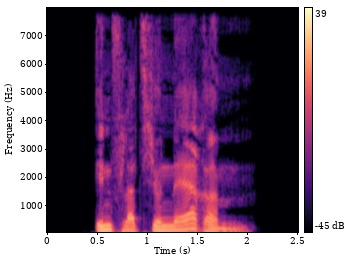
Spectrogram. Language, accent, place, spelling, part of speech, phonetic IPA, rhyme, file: German, Germany, Berlin, inflationärem, adjective, [ɪnflat͡si̯oˈnɛːʁəm], -ɛːʁəm, De-inflationärem.ogg
- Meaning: strong dative masculine/neuter singular of inflationär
